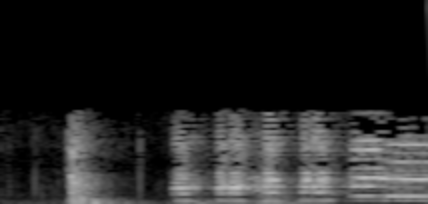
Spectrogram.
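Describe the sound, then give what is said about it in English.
A door is banged shut with a single heavy thud as a man leaves, then sustained musical tones rise and carry on steadily afterward. “With that, he bangs the door and leaves.”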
